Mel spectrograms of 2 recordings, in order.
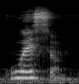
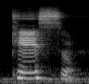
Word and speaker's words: queso: No sé, para leerla no vamos a decir queso, no, queso. Peinit. En español es queso.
